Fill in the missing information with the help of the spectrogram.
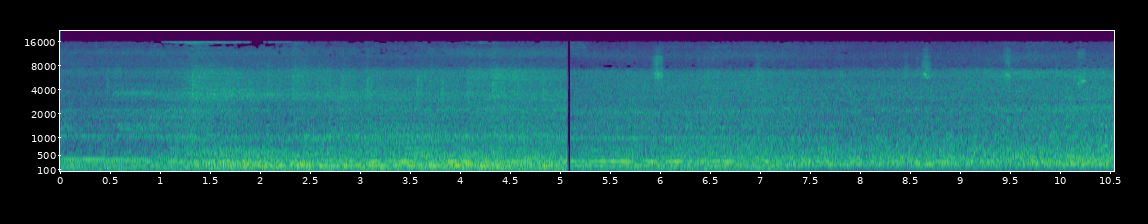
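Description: Large Claas tractor's diesel engine running as it drives slowly, a steady heavy rumble with a low hum that echoes in a big hall, broken by a short dropout about halfway.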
